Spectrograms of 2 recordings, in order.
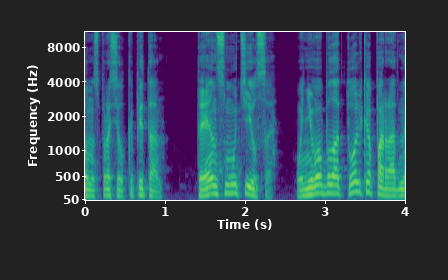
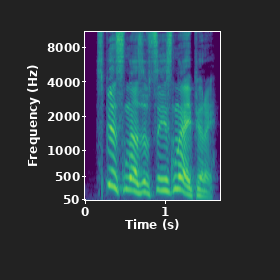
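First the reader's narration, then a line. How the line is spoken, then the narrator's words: Snorted. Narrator (Russian): хмыкнул капитан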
